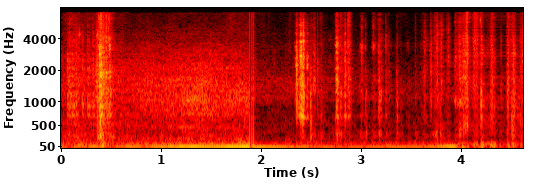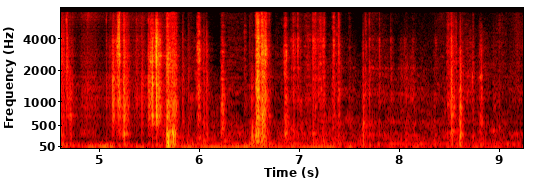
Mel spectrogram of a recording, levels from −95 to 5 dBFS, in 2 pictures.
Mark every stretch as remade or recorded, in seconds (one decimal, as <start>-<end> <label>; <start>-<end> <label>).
0.0-4.0 recorded; 4.0-5.8 remade; 5.8-9.2 recorded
